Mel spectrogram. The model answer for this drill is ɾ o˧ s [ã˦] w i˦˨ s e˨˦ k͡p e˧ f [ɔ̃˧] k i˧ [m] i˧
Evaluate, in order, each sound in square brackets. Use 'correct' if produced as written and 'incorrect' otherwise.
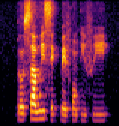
incorrect: a˦, incorrect: ɔ̃˦, incorrect: f

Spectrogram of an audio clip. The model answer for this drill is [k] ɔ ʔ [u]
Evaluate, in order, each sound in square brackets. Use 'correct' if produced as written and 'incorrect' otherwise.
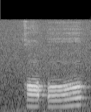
correct, incorrect: o

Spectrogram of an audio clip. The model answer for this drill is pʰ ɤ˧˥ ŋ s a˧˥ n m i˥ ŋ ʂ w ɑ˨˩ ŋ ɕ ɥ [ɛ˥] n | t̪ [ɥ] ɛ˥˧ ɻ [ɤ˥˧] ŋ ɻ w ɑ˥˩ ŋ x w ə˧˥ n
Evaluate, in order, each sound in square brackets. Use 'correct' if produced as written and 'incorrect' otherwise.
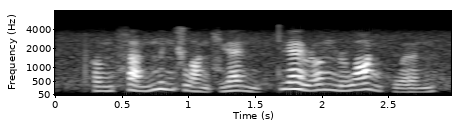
incorrect: ɛ˥˩, correct, correct

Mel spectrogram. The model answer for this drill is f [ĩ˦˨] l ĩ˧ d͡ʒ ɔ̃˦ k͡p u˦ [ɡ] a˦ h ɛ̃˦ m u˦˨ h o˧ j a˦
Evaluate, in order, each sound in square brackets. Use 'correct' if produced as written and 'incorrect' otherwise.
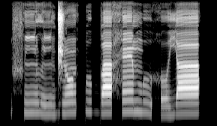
incorrect: ĩ˧, incorrect: b

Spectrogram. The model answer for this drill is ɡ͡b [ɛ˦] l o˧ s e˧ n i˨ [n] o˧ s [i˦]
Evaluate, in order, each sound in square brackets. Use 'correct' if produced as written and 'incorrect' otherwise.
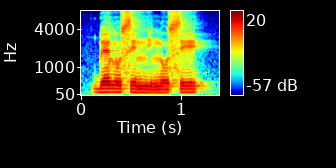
correct, correct, incorrect: e˦

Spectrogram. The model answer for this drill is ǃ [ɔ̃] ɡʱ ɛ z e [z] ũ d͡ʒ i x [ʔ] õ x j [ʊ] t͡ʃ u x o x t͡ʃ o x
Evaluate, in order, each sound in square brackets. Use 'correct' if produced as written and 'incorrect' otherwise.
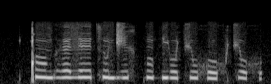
correct, incorrect: t͡s, incorrect: k, correct

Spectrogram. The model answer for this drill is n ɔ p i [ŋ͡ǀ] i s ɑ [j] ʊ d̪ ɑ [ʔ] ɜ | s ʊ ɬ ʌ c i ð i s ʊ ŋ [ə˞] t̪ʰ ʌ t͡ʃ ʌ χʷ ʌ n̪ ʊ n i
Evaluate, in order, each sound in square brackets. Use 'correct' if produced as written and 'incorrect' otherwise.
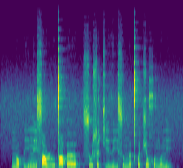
incorrect: n̪, incorrect: ɹ, correct, incorrect: ɜ

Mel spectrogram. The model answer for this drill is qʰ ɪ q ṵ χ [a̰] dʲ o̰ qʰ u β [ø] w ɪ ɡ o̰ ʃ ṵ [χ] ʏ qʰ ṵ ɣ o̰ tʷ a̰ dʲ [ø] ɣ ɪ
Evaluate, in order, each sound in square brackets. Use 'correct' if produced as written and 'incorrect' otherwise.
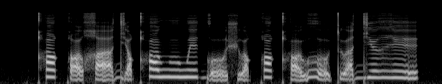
correct, incorrect: u, incorrect: q, correct

